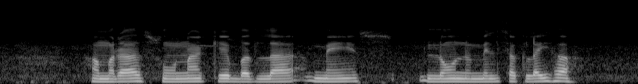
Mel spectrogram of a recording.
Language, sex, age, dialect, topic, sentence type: Magahi, male, 25-30, Western, banking, question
